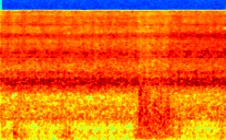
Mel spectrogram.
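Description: Concrete mixer truck running, its diesel engine giving a steady rumble under a steady high whine, swelling briefly about one and a half seconds in.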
